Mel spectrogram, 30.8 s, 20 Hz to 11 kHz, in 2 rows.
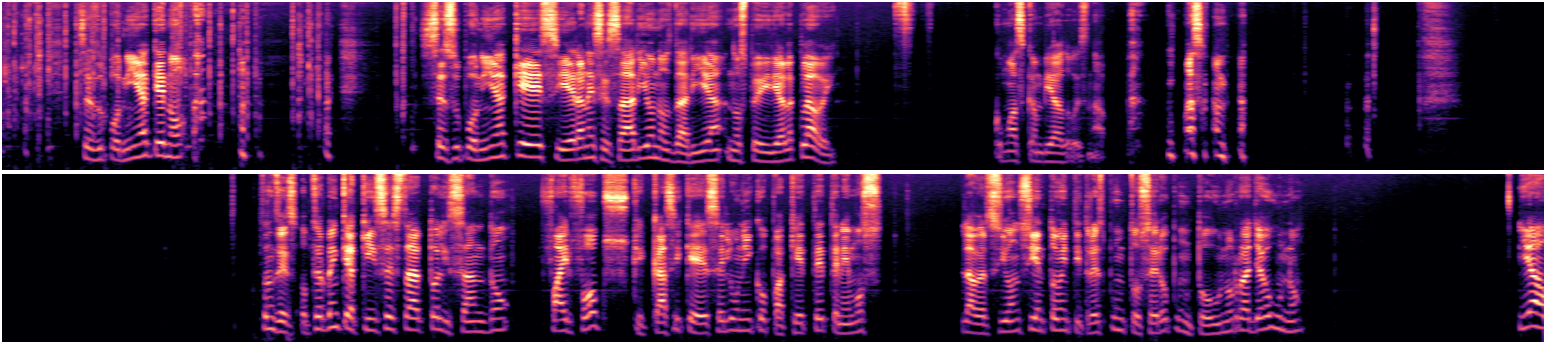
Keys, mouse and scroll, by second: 0.0-3.9 typing, 24.3-26.1 drag.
